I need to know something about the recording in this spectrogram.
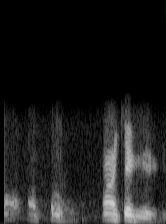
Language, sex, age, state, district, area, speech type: Tamil, male, 18-30, Tamil Nadu, Tenkasi, urban, conversation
